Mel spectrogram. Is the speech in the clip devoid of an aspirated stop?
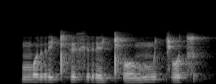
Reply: no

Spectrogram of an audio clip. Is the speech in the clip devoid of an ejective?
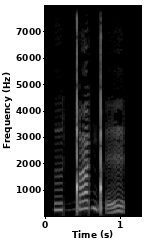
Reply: no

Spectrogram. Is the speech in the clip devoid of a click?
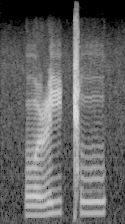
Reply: no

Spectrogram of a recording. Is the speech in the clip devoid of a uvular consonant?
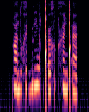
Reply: no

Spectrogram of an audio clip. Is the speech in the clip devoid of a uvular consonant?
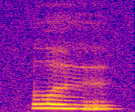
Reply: yes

